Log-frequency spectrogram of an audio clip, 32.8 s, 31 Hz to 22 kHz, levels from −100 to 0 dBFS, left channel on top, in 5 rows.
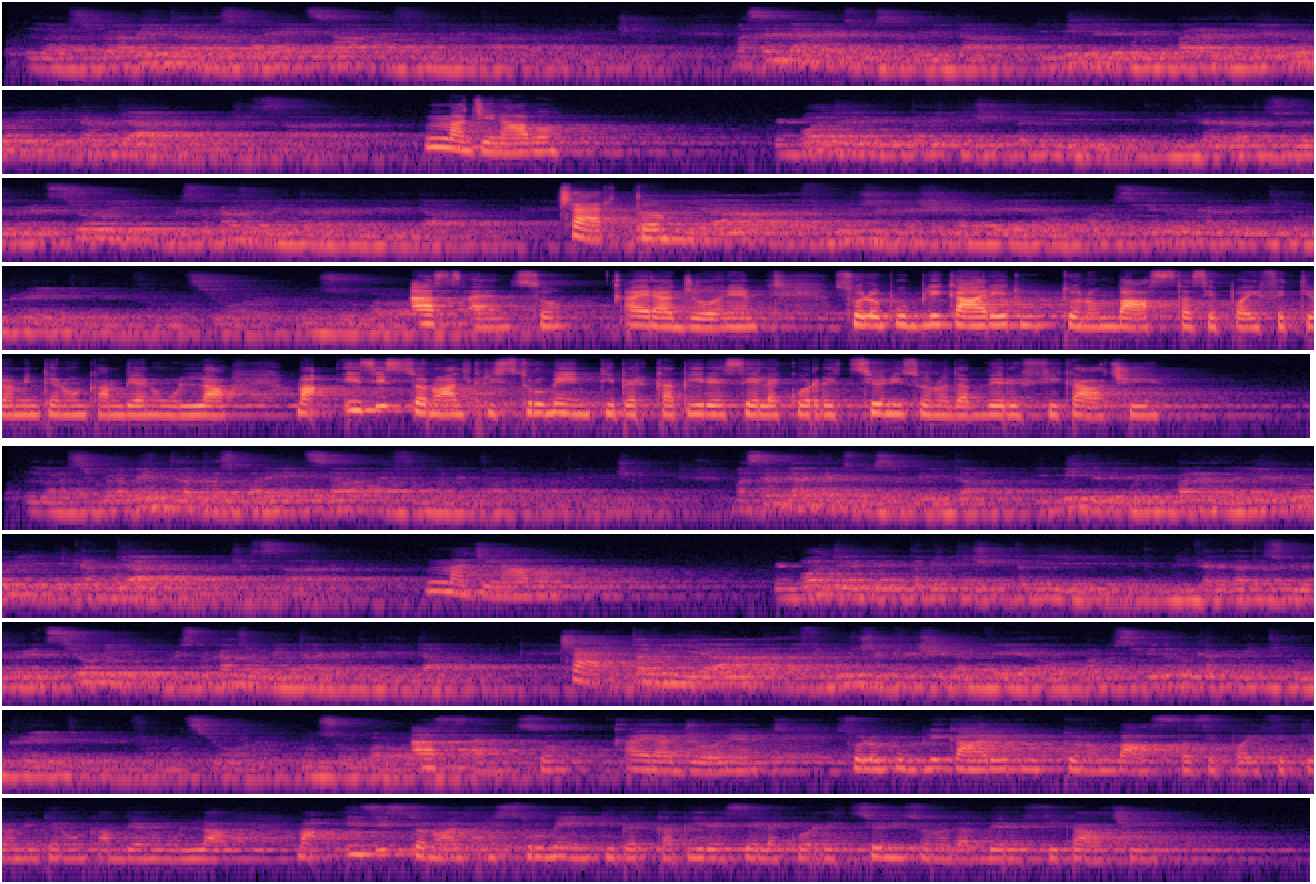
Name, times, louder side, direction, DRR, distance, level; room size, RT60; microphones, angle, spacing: voice 1, 0.1-8.2 10.4-15.4 15.8-15.9 16.3-21.8, equal, 35° right, -4 dB, 1.9 m, -42 dB
voice 2, 8.7-9.4 15.9-16.4 21.7-22.5 22.7-32.0, left 8 dB, 90° left, 14 dB, 0.4 m, -32 dB
12.0 x 6.1 x 4.2 m, 2.5 s
head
